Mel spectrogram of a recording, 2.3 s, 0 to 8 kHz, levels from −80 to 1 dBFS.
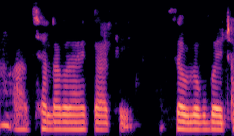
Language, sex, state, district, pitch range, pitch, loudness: Hindi, female, Bihar, East Champaran, 155-170 Hz, 160 Hz, -19 LUFS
